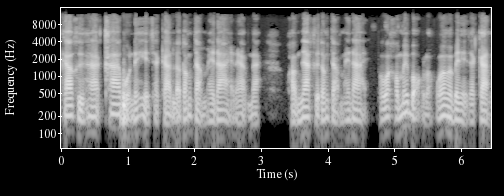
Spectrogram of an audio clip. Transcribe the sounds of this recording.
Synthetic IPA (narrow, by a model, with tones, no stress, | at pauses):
kaː˥˩wkʰɯː˧ɦaː˥˩kʰaː˥˩pʰṵ˨˩˦ndaː˥˩jheː˨˩t̪̚sa˧ka̰ː˧nɾɛ̰˧wt̪ɔ˥˩ŋt͡ɕa˧mha˥˩jdaː˥˩jna̰˦˥kʰa̰˦˥p̚na˦˥kʰwaː˧mjaː˥˩kʰːɯː˧t̪ɔ˥˩ŋt͡ɕa˧mha˥˩jdaː˥˩jpʰɾɔ˧˦waː˥˩kʰa˦˥wma˥˩jbɔ̰ː˨˩k̚lɔ̰˨˩k̚wʔaː˥˩ma˧npe˧nheː˨˩sa˧kaː˧n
